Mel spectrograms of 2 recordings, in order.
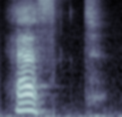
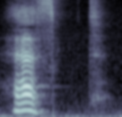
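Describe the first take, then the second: No difference in how they are said.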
